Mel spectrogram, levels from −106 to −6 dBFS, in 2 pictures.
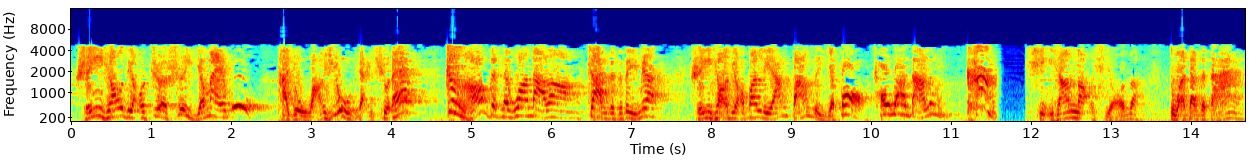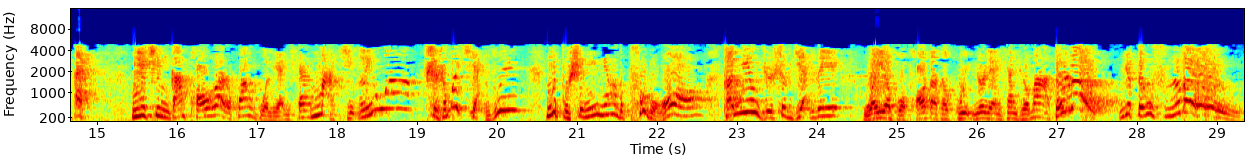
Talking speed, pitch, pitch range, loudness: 215 characters per minute, 260 Hz, 205-315 Hz, -13 LUFS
